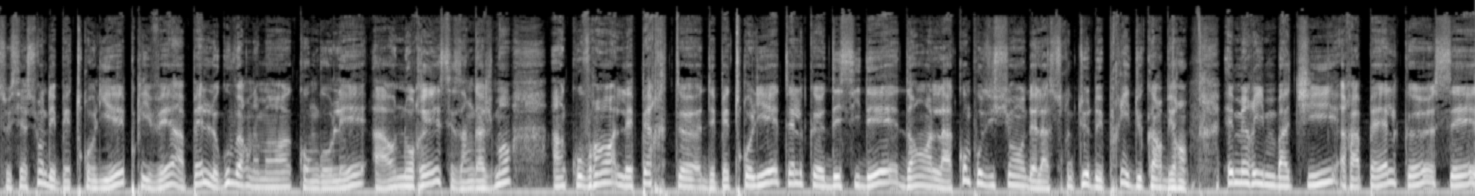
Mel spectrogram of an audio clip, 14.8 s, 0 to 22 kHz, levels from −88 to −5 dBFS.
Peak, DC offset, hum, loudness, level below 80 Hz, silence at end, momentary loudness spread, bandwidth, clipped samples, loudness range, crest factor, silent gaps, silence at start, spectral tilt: 0 dBFS; under 0.1%; none; -17 LUFS; -28 dBFS; 0 s; 4 LU; 18.5 kHz; under 0.1%; 1 LU; 16 dB; none; 0 s; -5.5 dB/octave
